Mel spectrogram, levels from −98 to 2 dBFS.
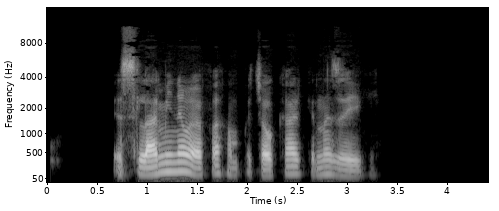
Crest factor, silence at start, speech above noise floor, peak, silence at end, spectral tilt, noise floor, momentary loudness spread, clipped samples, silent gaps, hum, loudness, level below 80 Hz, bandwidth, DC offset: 20 dB; 0.7 s; over 63 dB; -8 dBFS; 1.25 s; -5.5 dB/octave; under -90 dBFS; 13 LU; under 0.1%; none; none; -27 LUFS; -70 dBFS; 11.5 kHz; under 0.1%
